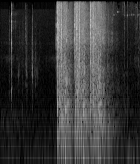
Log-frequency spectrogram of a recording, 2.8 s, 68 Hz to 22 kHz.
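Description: Rapid bursts of close, loud gunfire from an Arsenal SAM7SF AK rifle, several quick shots tearing out after a quiet lead-in, with a few faint distant pops before.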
